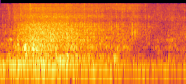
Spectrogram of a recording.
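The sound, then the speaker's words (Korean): Water gushes out of a rock after Moses strikes it twice with his staff, a strong, steady rush with a splashing, hissing texture, loudest at first and slowly easing off over a couple of seconds. No one speaks. “그러자 반석에서 물이 솟아나오기 시작했죠.”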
